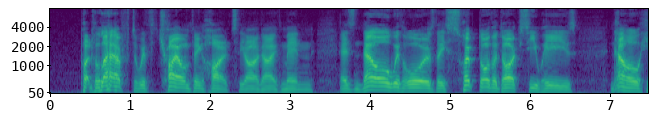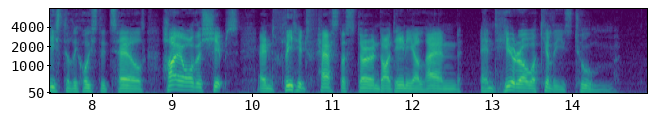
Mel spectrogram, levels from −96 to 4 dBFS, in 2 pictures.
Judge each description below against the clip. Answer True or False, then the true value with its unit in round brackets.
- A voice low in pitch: True (105 Hz)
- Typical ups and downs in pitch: True (3.7 semitones)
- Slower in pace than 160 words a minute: True (150 wpm)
